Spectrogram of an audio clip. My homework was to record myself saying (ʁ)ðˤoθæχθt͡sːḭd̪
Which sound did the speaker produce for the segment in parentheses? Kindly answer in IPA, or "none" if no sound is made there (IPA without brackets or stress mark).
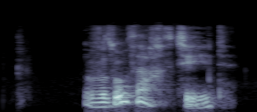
v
